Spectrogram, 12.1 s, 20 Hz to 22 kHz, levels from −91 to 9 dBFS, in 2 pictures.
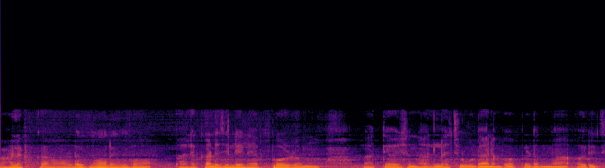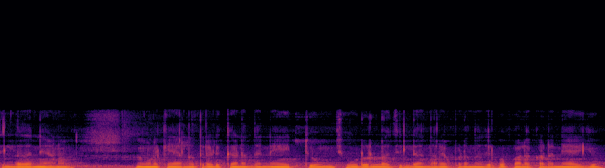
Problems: low volume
